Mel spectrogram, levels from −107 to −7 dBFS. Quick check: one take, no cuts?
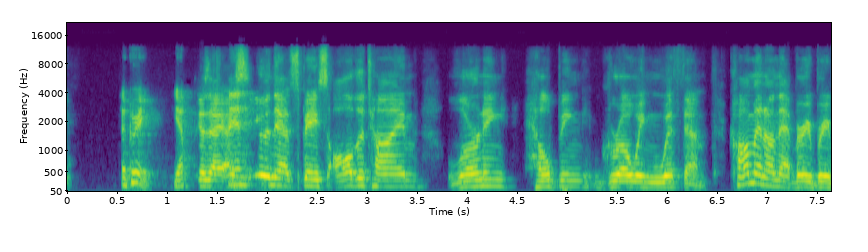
yes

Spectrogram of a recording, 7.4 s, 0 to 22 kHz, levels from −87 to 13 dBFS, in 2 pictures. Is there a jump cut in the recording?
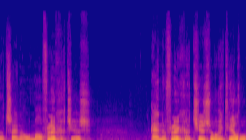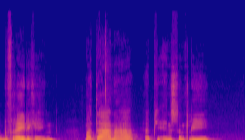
yes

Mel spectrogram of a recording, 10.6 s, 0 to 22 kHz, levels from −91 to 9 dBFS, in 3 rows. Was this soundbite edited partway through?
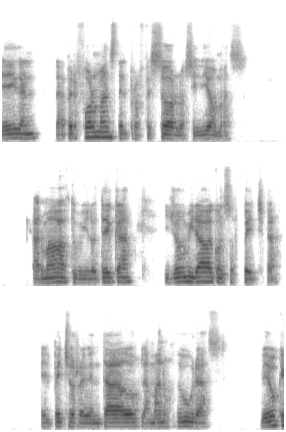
no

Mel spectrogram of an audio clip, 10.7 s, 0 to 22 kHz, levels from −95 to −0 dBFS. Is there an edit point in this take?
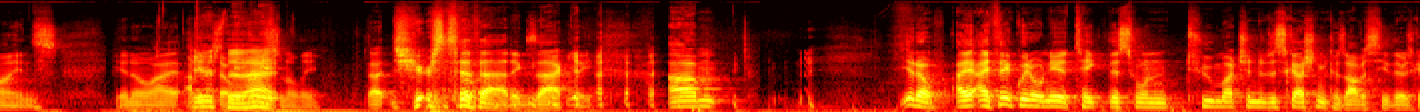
yes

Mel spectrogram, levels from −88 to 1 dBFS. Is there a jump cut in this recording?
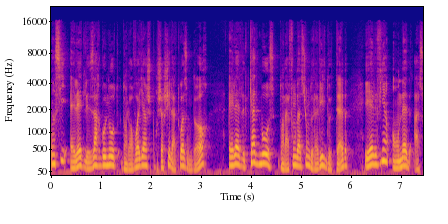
yes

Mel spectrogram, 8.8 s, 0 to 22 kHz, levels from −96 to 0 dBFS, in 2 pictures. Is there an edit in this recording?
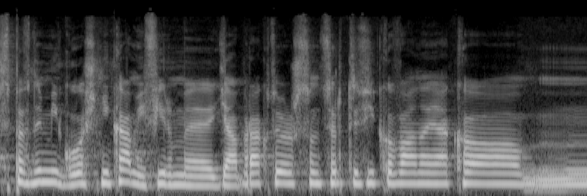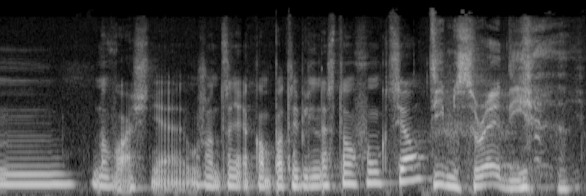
yes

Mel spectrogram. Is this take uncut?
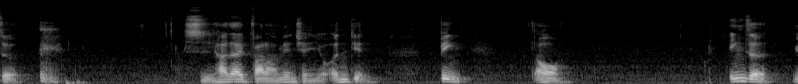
yes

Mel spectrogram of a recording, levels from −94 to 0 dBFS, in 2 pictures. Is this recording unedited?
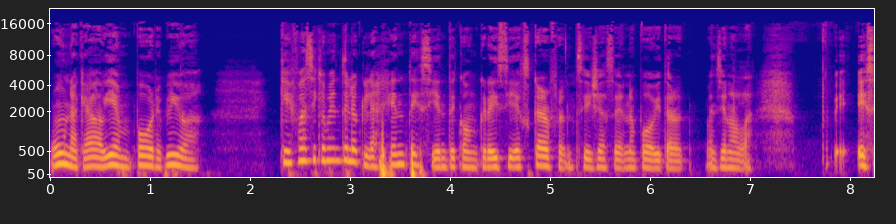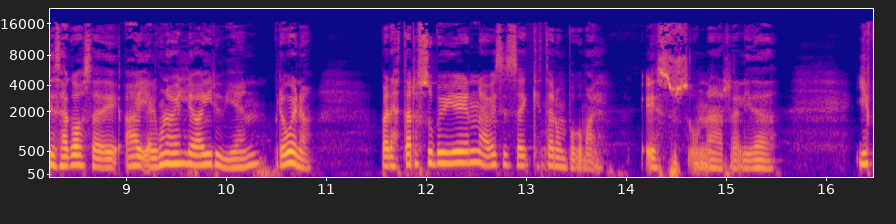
yes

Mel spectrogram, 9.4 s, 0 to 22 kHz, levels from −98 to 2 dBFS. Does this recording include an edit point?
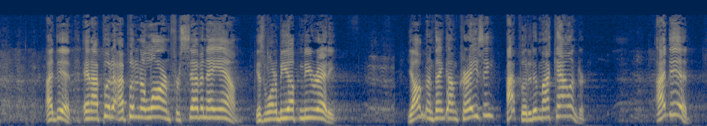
yes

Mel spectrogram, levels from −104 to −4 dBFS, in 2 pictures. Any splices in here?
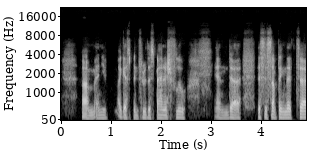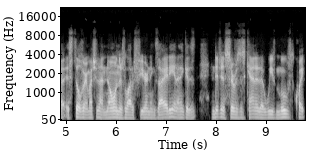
yes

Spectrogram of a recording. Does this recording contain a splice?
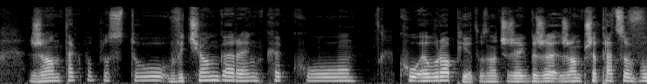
yes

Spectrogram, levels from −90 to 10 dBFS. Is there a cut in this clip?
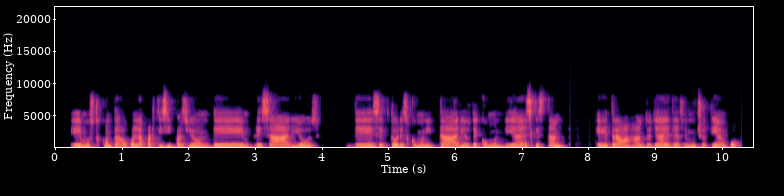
no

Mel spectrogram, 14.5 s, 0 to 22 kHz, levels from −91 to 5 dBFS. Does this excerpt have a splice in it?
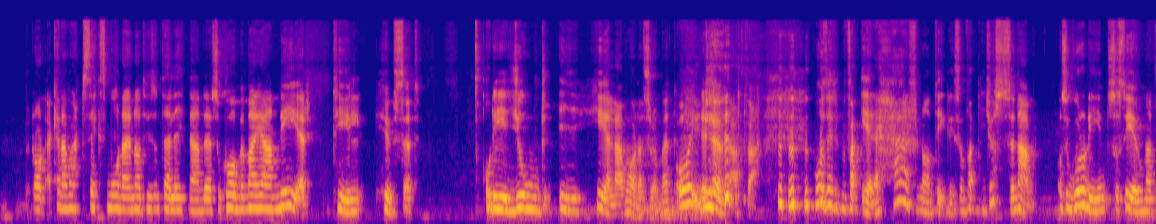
no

